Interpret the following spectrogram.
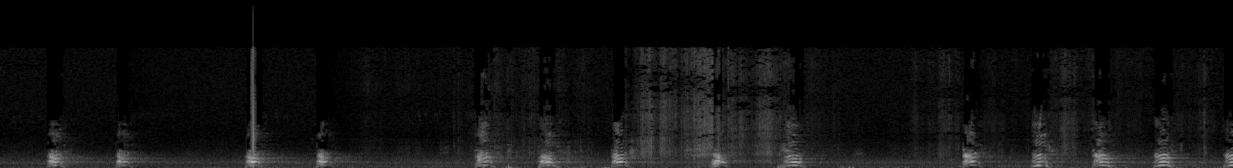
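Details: Two dogs, Cooter and Sammi, playing together: sharp, ringing barks in short bursts, some single and some in quick pairs, with brief pauses between volleys and a louder yip near the start.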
